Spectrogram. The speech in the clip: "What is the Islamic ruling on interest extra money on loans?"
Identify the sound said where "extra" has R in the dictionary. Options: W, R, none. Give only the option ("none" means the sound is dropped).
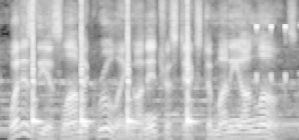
none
